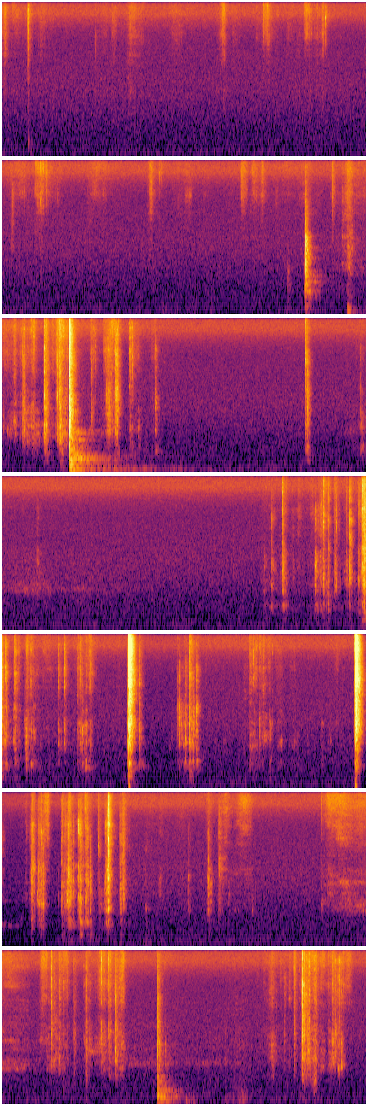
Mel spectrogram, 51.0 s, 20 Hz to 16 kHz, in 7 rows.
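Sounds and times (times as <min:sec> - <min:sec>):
thud with short ring: 0:15.9 - 0:16.8, 0:46.8 - 0:47.4.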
